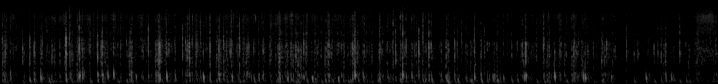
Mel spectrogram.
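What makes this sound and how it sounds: Long nails scratch quickly across the green abrasive side of a yellow foam kitchen sponge with a green scouring pad, held in one hand. A dense, fast run of dry, bright scratchy crackles continues without pause at a quiet level, with almost no low end and no ring after each stroke.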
